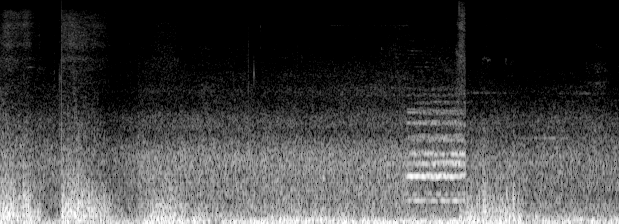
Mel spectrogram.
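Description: Steady road traffic rumble, with one vehicle horn sounding briefly, for about half a second, around four seconds in.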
